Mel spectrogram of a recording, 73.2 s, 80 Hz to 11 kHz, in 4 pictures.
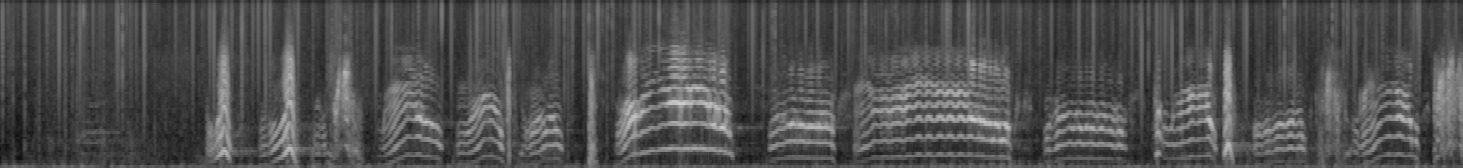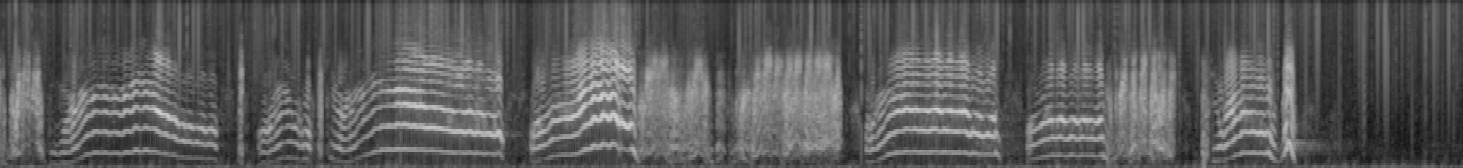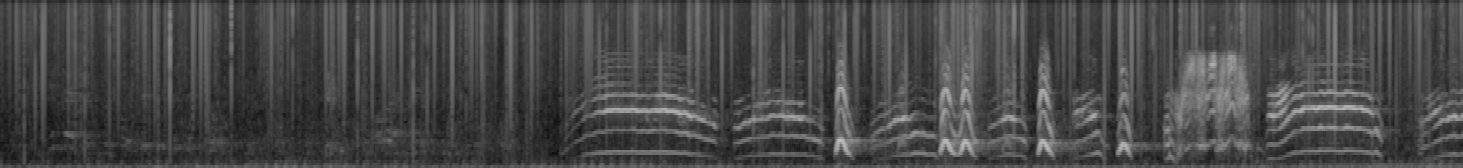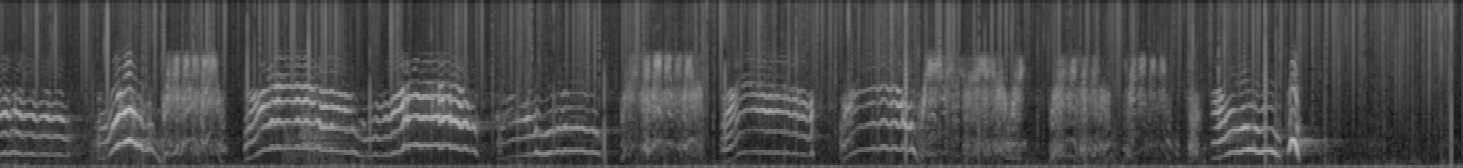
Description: Imitations
模仿
How do you think he makes the sounds seem to overlap?
Southern Mosaic: The John and Ruby Lomax 1939 Southern States Recording Trip, Library of Congress.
